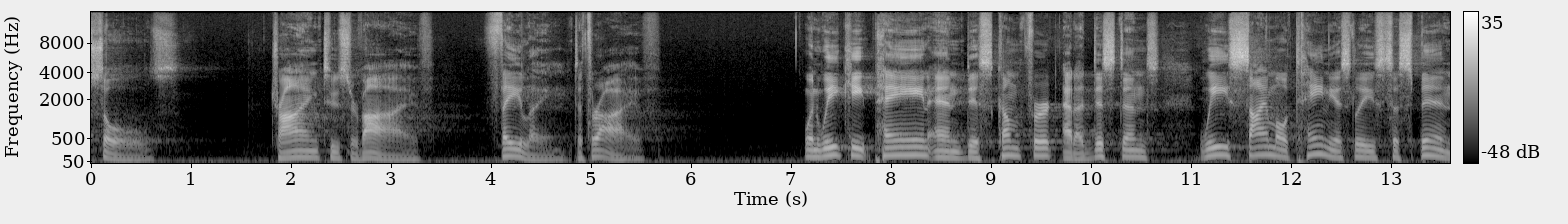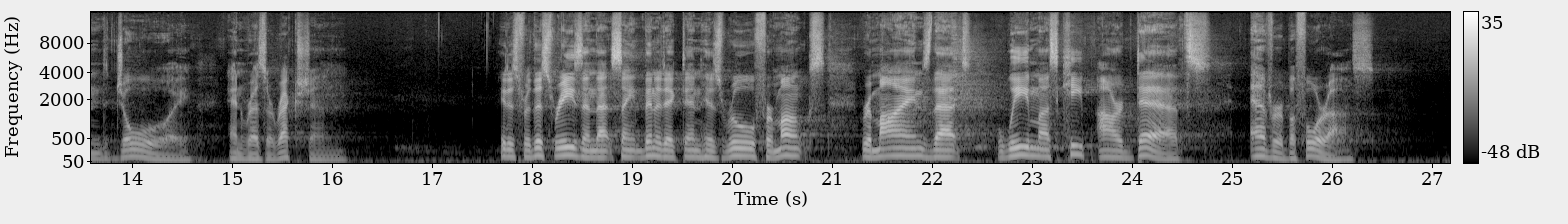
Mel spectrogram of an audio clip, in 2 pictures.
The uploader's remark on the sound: This homily was preached in Church of the Ascension, Knoxville, Tennessee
